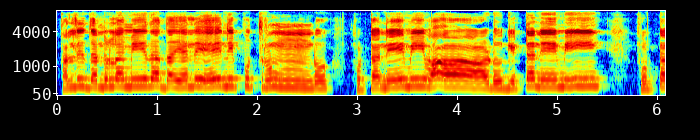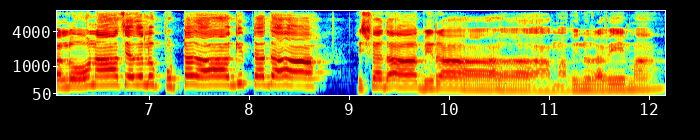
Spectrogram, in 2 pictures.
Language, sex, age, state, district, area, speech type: Telugu, male, 30-45, Telangana, Sangareddy, rural, spontaneous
